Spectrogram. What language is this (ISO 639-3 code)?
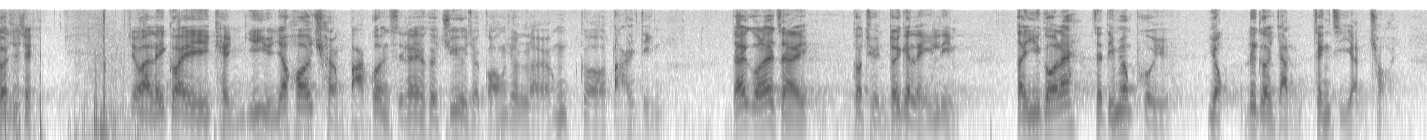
yue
